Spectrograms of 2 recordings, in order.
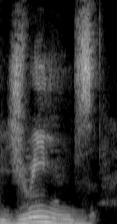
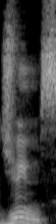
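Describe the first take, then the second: First: The final sound is a buzzing z. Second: The final sound is a hissing s. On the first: The speaker calls it right. "You hear this M. You say dreams" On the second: The speaker calls it wrong. "not dreams"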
